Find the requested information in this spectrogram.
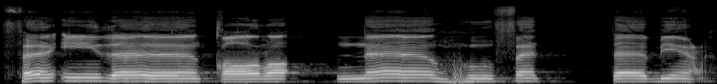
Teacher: تا پر تشدید ہونے کی وجہ سے تھوڑا سا ٹھہراؤ رکھیں گے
